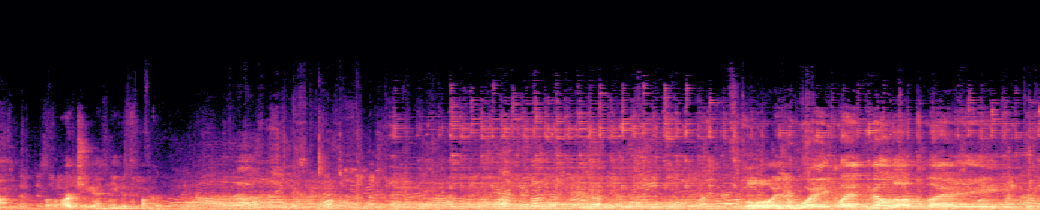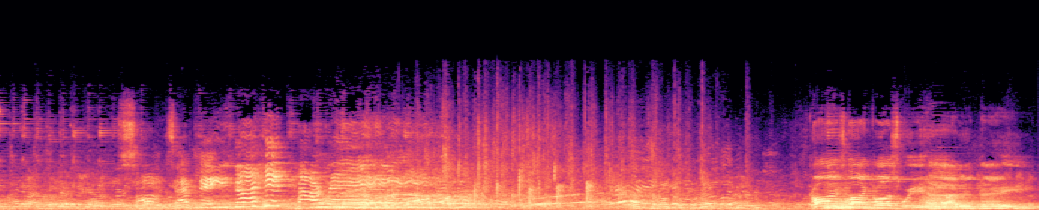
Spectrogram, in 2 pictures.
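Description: An acoustic guitar strums through a loudspeaker in a room.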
